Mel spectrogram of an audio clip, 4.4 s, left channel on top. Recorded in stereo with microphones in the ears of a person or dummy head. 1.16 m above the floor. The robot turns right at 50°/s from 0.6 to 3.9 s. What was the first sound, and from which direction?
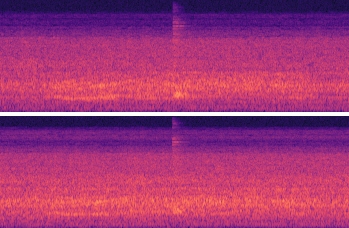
Dripping, 40° right (ahead or behind).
